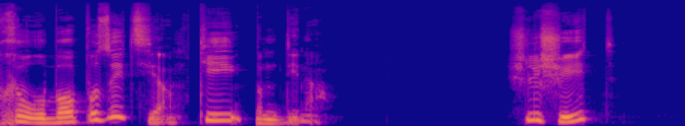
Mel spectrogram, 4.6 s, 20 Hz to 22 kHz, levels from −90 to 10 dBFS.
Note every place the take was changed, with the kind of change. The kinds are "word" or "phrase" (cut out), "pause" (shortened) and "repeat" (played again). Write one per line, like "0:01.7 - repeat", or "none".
0:01.7 - phrase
